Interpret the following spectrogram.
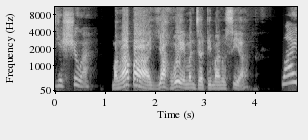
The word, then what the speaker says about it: Yeshua: Ayin yodin W Ain yang yang diucapkan adalah yesua and the pron pronunciation is yeshua Mengapa yahwe menjadi manusia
